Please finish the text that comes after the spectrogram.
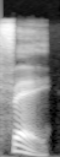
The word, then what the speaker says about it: fait: Faire turns into fait, pronounced fait.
